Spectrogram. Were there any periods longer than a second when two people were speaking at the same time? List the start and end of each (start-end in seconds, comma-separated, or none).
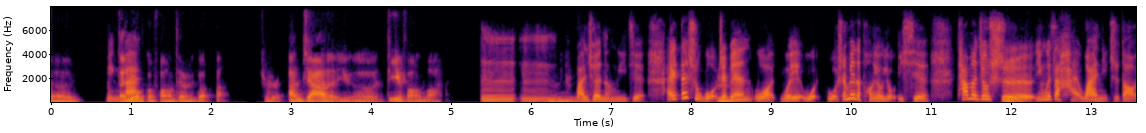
none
